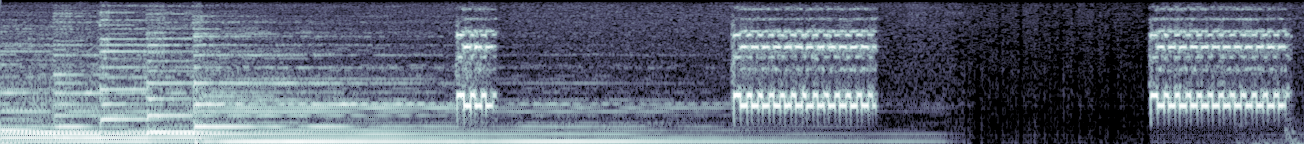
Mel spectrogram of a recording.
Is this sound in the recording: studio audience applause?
no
